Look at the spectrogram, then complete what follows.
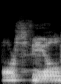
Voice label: "forcefield", robot

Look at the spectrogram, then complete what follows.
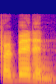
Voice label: "forbidden", female

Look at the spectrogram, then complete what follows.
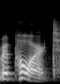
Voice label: "report", female

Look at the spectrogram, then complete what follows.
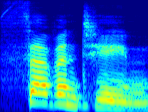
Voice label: "seventeen", female

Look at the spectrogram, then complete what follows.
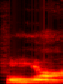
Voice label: "four", robot vox

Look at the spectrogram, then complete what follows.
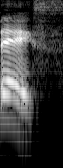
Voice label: "base", female

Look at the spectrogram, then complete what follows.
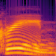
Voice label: "GREEN", female

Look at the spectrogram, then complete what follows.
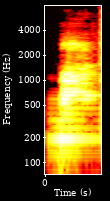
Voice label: "bot", robot vox

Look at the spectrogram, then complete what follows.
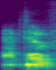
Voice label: "active", robot vox

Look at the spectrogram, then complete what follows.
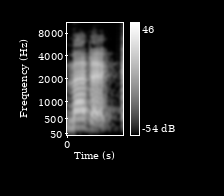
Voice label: "medic", female

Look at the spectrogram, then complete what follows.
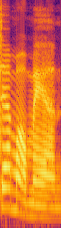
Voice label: "demoman", female

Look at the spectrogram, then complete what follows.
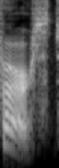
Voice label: "first", female

